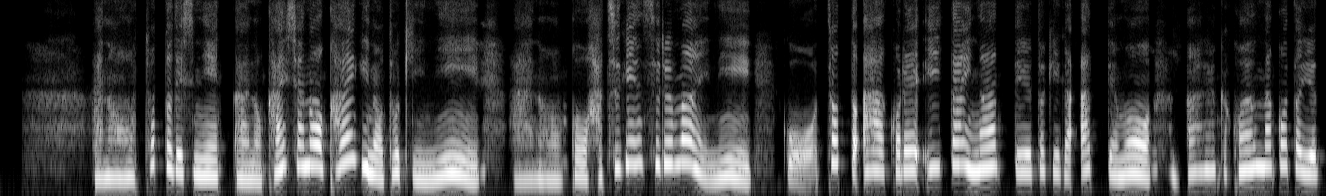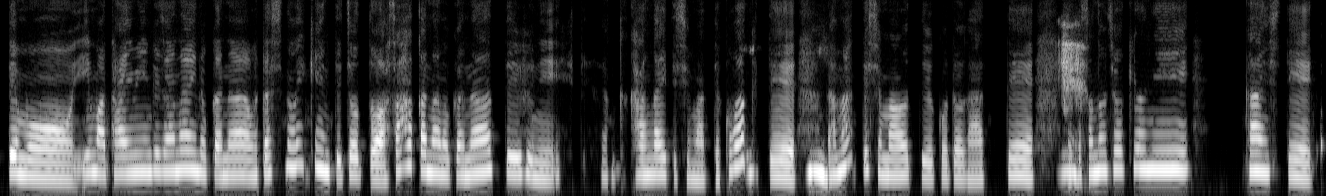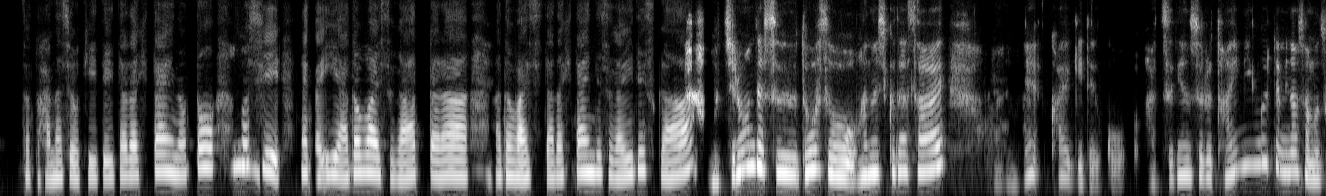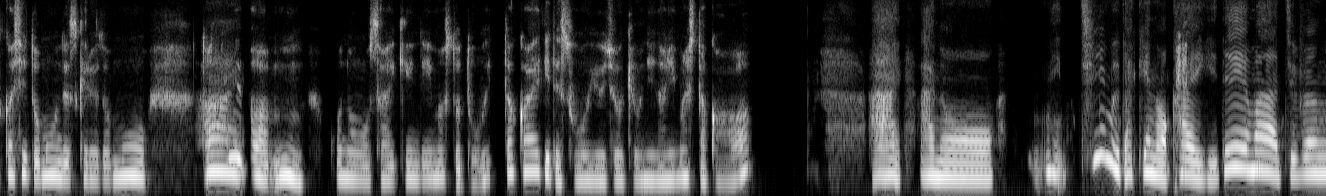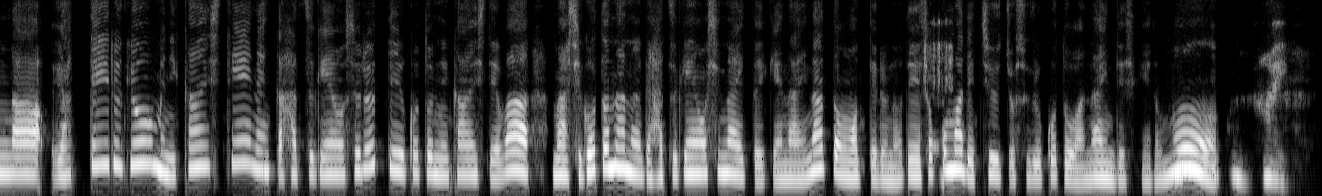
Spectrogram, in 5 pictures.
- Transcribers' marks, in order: tapping
- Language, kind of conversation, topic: Japanese, advice, 会議で発言するのが怖くて黙ってしまうのはなぜですか？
